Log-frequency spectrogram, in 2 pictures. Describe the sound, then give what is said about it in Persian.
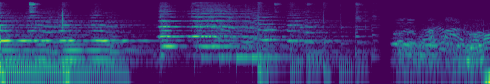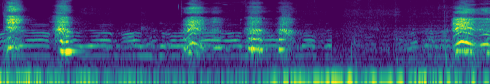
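A person sobs with sharp, gasping breaths and whimpering cries, following a few seconds of soft sustained musical tones that fade out before the crying begins. “جان پدر گریه نکو، قلب پدرت در نتی.”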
